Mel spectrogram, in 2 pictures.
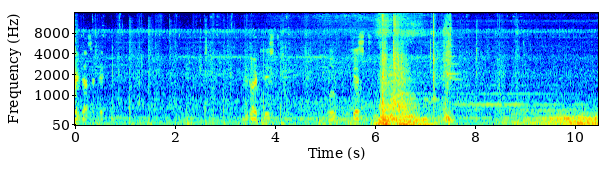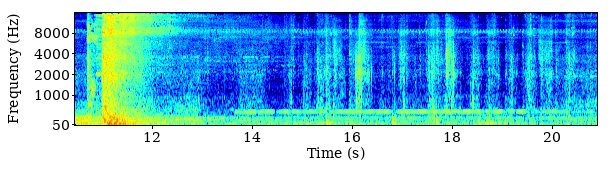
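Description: Heavy footsteps thud on stone.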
